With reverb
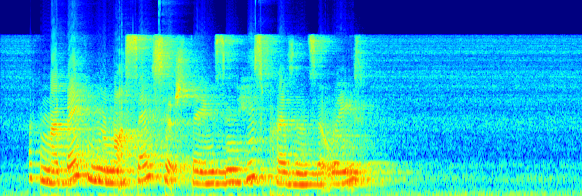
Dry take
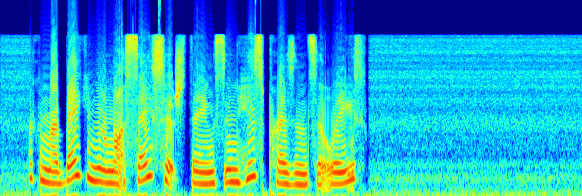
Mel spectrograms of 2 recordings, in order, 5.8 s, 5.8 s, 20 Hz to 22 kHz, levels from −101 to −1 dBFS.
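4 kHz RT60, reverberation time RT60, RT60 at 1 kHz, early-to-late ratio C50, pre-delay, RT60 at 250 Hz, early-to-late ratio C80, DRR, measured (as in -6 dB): 0.90 s, 1.3 s, 1.4 s, 4.5 dB, 29 ms, 1.2 s, 6.5 dB, 3.0 dB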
